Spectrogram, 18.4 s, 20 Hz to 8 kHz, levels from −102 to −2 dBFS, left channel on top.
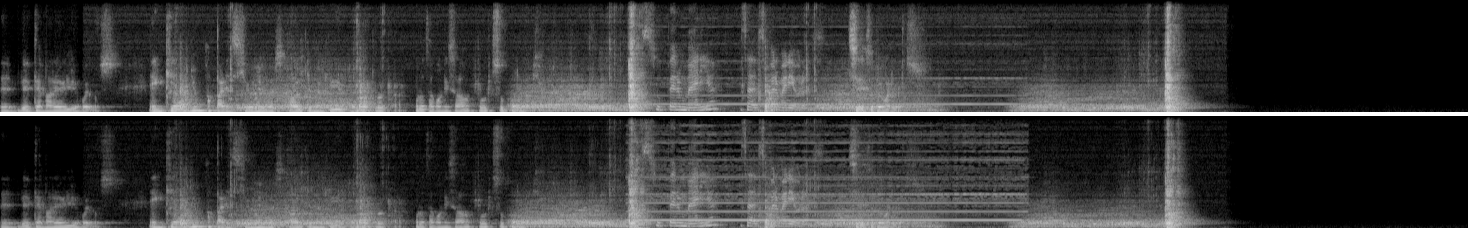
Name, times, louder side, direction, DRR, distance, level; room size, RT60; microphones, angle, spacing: voice 1, 0.0-1.4 1.9-6.8 10.6-11.5, left 4 dB, 65° left, 0.5 m, -32 dB
Sliding door, 2.1-5.0 5.9-6.0 6.3-8.2 9.3-11.8 12.6-14.9, left 2 dB, 45° left, 2.2 m, -32 dB
sound 1, 7.8-12.9, right 7 dB, 75° right, 0.7 m, -40 dB
voice 2, 8.0-10.3, left 1 dB, 5° left, 0.5 m, -37 dB
24.5 x 13.5 x 2.2 m
head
